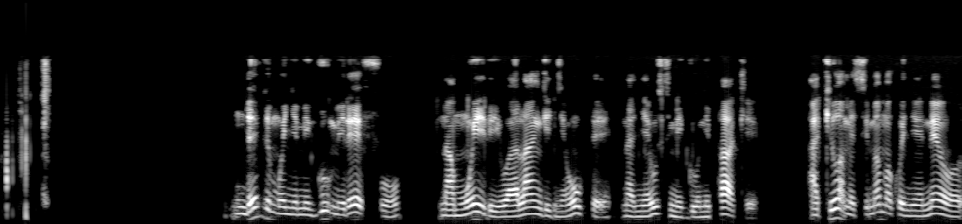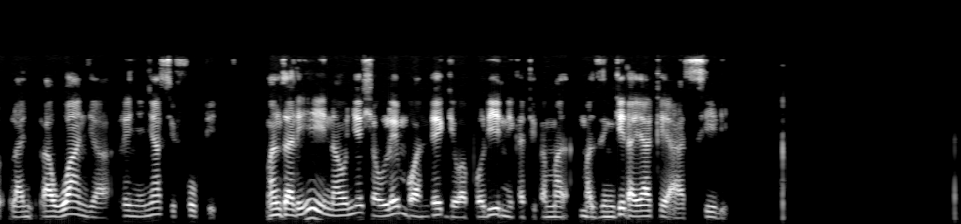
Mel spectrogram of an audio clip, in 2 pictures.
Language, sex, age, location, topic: Swahili, male, 25-35, Dar es Salaam, agriculture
